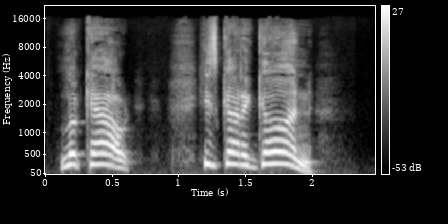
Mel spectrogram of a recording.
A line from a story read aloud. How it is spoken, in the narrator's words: Nick screamed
